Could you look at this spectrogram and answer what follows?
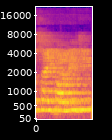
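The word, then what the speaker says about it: psychology: अब जैसे हम शब्द लिखते हैं साइकोलॉजी, तो साइकोलॉजी में जो पी वर्ड है वो साइलेंट रहेगा।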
